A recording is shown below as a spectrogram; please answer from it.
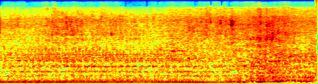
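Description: Race cars in the SST Race of Champions at Foro Sol launch off the starting line, a loud sustained engine drone rising in pitch near the end.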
